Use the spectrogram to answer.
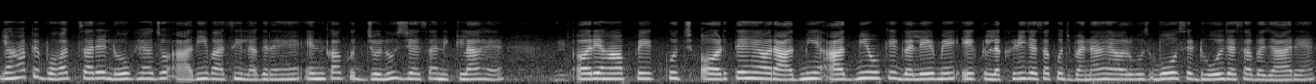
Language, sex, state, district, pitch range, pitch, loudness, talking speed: Hindi, female, Jharkhand, Sahebganj, 235-265 Hz, 255 Hz, -16 LUFS, 190 wpm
